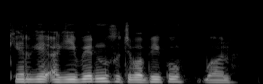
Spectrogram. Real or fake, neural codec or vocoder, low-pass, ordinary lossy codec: real; none; 7.2 kHz; none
